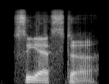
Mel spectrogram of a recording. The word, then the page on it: siesta: British English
